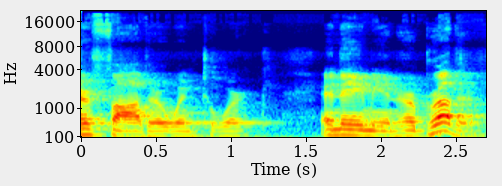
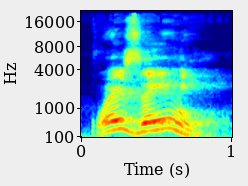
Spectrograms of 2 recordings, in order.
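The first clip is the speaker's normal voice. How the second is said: brother voice; 10 semitones higher than usual. A narrator's reading. Brother's voice in story.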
